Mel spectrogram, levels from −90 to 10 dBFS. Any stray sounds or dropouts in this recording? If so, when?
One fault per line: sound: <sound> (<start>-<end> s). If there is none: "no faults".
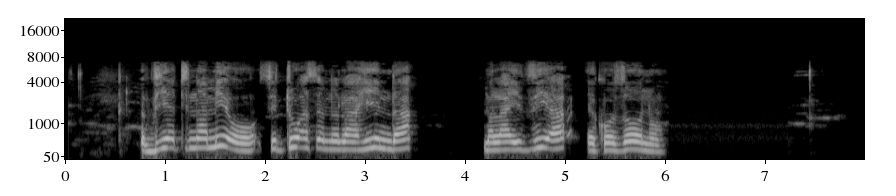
no faults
